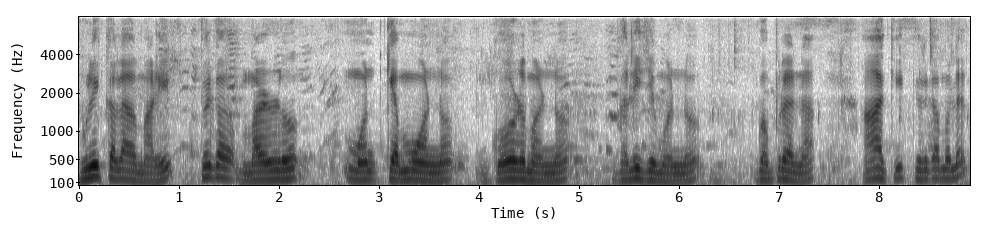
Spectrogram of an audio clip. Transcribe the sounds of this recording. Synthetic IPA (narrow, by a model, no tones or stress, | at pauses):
buɭikɐlamaːɽit̪iɾɡɐmɐɭːu | monkemːuɐnːuɡoːɽmɐnːu | ɡɐlid͡ʒimɐnːu | ɡɔbɾɐnːɐ | aːkit̪iɾɐɡɐmɐlːe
